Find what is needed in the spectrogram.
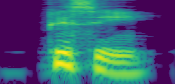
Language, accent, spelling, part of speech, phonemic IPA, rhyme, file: English, Australia, pissy, adjective, /ˈpɪsi/, -ɪsi, En-au-pissy.ogg
- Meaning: 1. Soaked or dirtied by urine 2. Resembling or smelling like urine 3. Resembling or smelling like urine.: Weak and drizzly 4. Anal retentive, whinging and pernickety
